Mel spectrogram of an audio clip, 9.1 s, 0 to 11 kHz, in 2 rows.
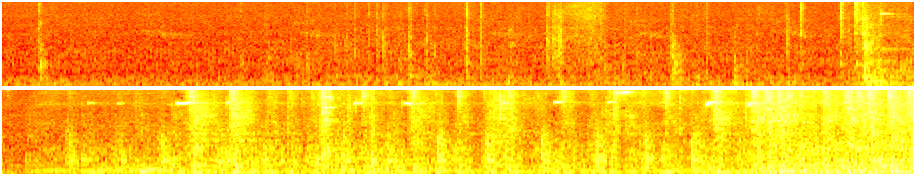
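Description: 1916 Dodge Brothers touring car's four-cylinder engine being cranked on its starter/generator and sputtering with irregular pops, catching and beginning to run near the end. This is its first start after years in storage.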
